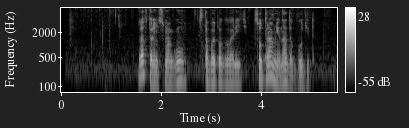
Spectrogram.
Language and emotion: Russian, sad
